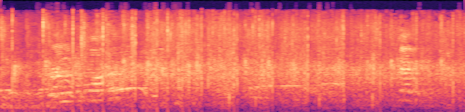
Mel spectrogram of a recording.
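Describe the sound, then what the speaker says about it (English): Audience applause at an evening graduation ceremony, a dense sustained round of clapping from a large crowd that stays steady and loud for the whole stretch, with a few raised voices mixed in. "round of applause."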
